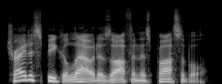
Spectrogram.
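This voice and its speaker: Man narrating a lively language lesson. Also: fairly low pitch, no room sound, studio quality. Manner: clear, measured teacher delivery. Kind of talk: scripted instructional narration.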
